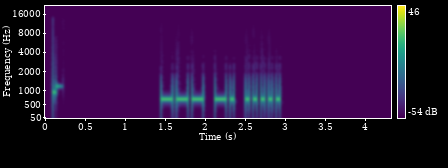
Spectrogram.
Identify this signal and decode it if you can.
Morse code, heard as a keyed tone, about 25 wpm, 700 Hz. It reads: ON5
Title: Callsign Prefixes for Top 50 DXCC - 25wpm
